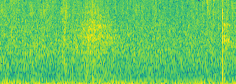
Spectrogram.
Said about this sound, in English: There's also rain sounds that a lot of people look for. You can hear it starting. Blip, blop, bloop. Drop, drop, drop. Bitty, patter, bitty, patter, bitty, patter. And it's actually one of the most searched sounds online.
